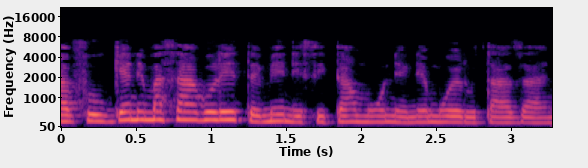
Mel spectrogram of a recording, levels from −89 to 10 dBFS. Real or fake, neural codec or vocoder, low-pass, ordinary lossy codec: fake; codec, 16 kHz, 4.8 kbps, FACodec; 7.2 kHz; MP3, 32 kbps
